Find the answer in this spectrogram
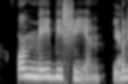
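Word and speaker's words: Skien: But so like for example in modern Norwe like Norway, we have a city called Shan. It's spelled es sken, which if you read it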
